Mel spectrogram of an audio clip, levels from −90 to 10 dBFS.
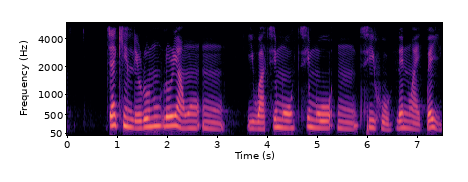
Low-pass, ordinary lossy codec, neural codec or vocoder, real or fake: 5.4 kHz; AAC, 48 kbps; none; real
